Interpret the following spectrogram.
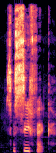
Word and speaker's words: specific: iron iron let's look at the next one specific specific don't get con uh confused with the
